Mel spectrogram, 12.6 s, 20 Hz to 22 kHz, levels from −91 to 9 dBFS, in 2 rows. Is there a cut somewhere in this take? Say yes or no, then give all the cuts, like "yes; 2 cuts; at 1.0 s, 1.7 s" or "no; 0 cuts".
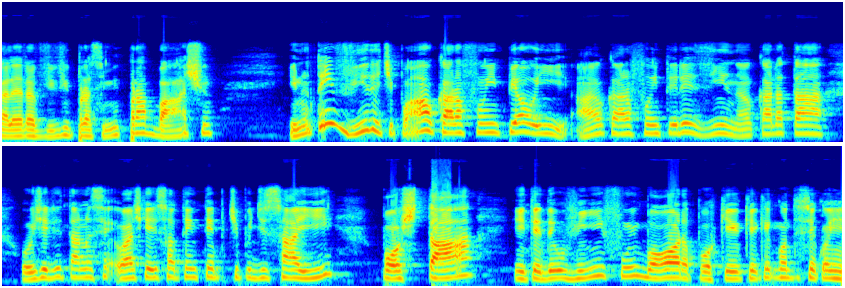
no; 0 cuts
